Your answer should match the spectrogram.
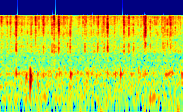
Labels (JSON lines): {"label": "ambient", "recorder": "HydroMoth"}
